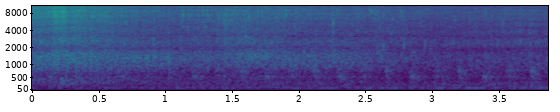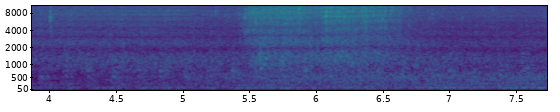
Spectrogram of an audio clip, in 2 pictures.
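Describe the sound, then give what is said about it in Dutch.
Waves break steadily on the hard sand of the Zeeland coast, a continuous hiss of surf with a louder surge at the start and another crashing in near the end. No voices, only the sea. “Daar klommen de golven, balanceerden ze zo lang mogelijk voor ze bruisend uitgleden naar het harde zand van de Zeeuwse kust.”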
